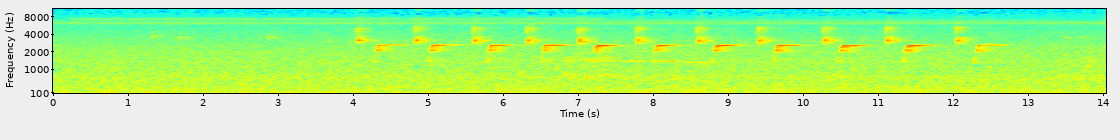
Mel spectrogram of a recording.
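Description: A bird calling a repeated two-part note, a short higher note dropping straight into a slightly lower one, about eleven times at a steady pace of a little over one a second, starting about four seconds in and stopping near the end. A steady hiss of outdoor background noise runs underneath.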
